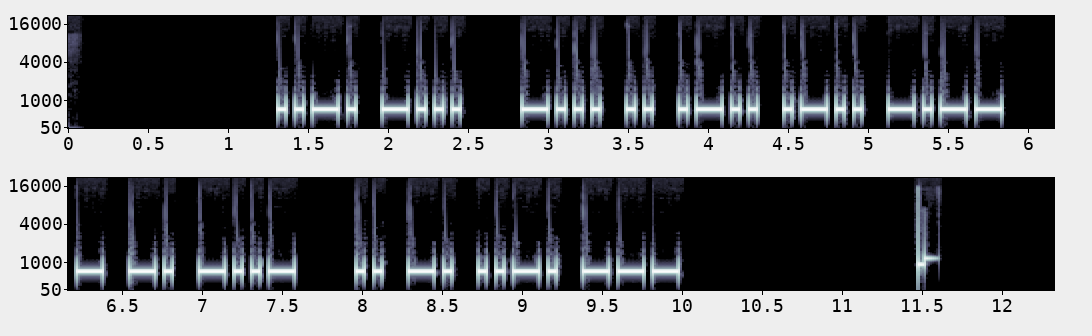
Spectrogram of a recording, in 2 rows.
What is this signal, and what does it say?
Morse code, heard as a keyed tone, about 22 wpm, 700 Hz. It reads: FB BILLY TNX INFO
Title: K1USN SST QSO Practice 22wpm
